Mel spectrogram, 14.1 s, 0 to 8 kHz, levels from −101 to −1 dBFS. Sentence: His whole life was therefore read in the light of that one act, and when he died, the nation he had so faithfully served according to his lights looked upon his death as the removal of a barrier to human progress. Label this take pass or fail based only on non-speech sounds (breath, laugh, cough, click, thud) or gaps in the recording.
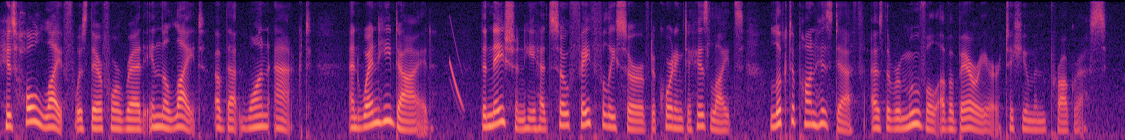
fail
